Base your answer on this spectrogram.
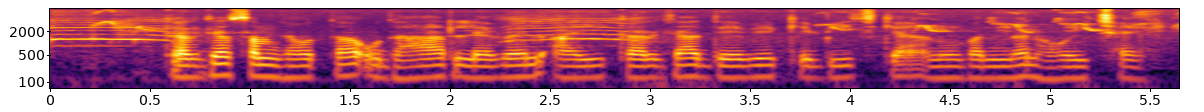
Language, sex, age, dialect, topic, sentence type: Magahi, male, 18-24, Western, banking, statement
